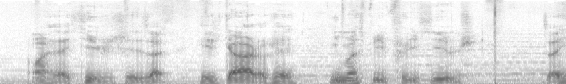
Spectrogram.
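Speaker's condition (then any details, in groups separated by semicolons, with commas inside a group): Traumatic brain injury; about 8 years since injury; could not talk for a period after injury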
